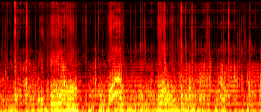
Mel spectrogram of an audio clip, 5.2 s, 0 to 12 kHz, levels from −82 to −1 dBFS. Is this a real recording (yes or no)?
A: no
